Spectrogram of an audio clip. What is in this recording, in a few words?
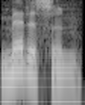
"medicine", en-us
